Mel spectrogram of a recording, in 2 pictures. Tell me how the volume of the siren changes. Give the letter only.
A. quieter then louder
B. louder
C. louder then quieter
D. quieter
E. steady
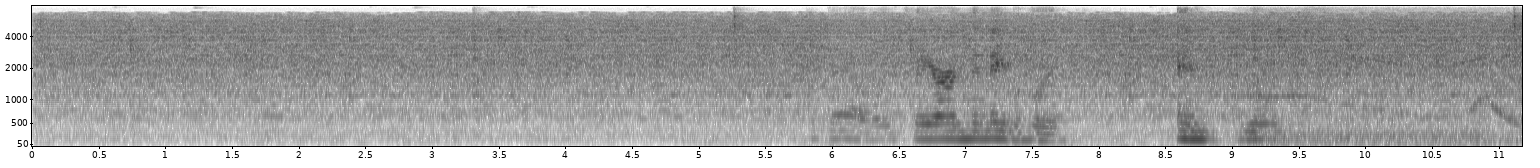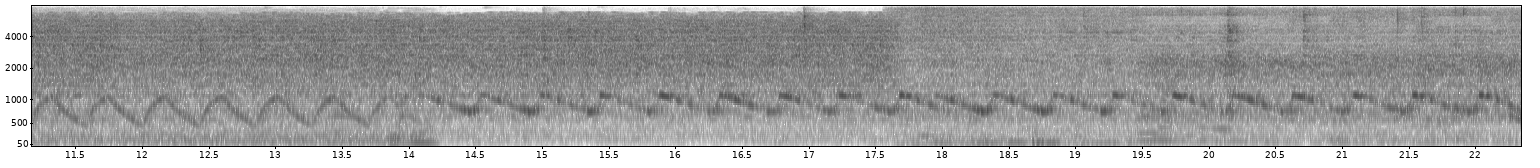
E.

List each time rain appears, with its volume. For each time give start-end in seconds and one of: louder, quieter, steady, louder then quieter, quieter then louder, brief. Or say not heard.
0.0-22.3 steady.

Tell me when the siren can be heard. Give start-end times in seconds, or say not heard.
8.9-22.3.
